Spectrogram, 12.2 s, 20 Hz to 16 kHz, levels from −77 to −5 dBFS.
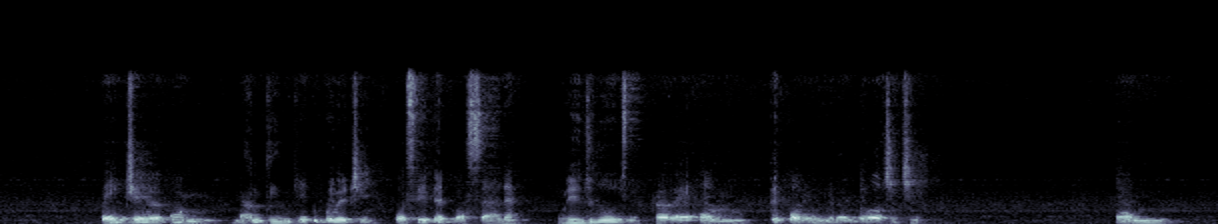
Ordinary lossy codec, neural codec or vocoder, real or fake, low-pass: none; codec, 24 kHz, 0.9 kbps, WavTokenizer, medium music audio release; fake; 10.8 kHz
